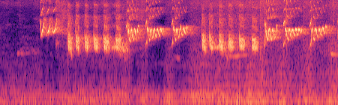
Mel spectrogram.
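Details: Javan pied starling singing a fast series of harsh, buzzy, slightly descending notes, about three a second, loud and clear over a quiet background.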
